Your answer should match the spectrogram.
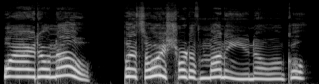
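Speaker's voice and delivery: put-on very high, loud child voice; nervous little boy. Boy asked what the house whispers, high and nervous. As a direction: falter like a nervous small boy.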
